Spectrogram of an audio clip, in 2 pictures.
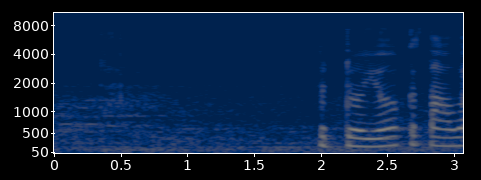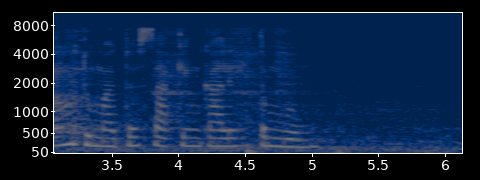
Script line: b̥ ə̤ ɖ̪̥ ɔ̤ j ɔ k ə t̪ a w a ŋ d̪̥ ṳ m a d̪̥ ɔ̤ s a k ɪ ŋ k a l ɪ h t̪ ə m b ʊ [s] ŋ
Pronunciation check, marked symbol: incorrect: none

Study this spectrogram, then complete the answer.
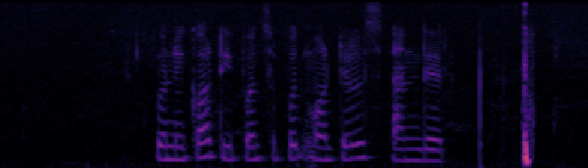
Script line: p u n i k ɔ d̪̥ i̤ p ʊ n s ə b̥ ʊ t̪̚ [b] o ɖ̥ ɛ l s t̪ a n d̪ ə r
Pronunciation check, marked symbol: incorrect: m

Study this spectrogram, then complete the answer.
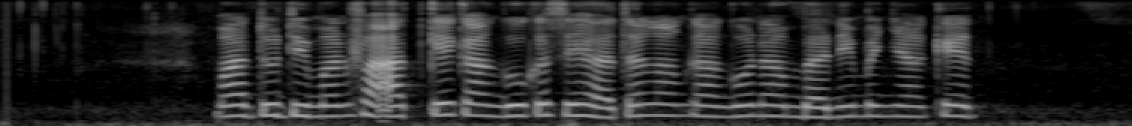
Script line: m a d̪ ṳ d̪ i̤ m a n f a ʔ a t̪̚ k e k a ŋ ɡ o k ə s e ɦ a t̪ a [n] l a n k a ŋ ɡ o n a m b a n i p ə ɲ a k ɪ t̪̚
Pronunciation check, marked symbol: correct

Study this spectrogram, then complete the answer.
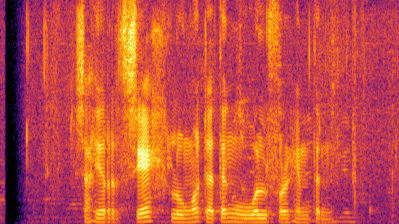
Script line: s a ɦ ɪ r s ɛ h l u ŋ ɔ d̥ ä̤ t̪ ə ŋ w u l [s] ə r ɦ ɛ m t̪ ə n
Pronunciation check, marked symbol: incorrect: f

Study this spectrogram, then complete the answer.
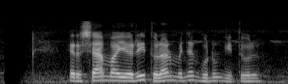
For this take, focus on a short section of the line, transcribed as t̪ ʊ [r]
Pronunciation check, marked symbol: incorrect: l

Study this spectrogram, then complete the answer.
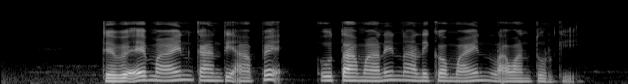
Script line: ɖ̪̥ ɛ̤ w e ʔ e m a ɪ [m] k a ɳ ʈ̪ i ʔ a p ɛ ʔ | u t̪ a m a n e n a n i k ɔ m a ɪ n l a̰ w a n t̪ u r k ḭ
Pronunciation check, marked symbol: incorrect: n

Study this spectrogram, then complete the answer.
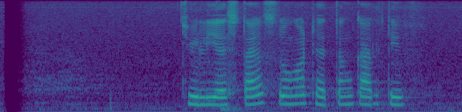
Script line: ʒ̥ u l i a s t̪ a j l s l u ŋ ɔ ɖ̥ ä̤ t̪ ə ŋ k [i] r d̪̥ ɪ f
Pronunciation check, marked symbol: incorrect: a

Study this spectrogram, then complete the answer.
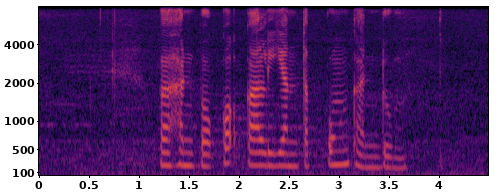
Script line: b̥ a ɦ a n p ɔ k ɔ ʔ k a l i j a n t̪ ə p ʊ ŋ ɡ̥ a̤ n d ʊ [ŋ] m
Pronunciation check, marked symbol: incorrect: none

